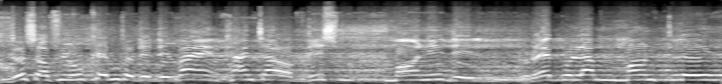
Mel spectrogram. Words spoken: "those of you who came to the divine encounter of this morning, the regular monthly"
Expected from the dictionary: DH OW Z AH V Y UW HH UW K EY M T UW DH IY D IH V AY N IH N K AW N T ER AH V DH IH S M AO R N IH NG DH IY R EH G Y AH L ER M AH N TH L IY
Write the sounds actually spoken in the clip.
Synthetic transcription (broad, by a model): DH OW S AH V Y UW HH UW K EY M T UW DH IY D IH V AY IH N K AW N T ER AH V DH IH S M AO N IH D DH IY R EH G Y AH L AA M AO N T L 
